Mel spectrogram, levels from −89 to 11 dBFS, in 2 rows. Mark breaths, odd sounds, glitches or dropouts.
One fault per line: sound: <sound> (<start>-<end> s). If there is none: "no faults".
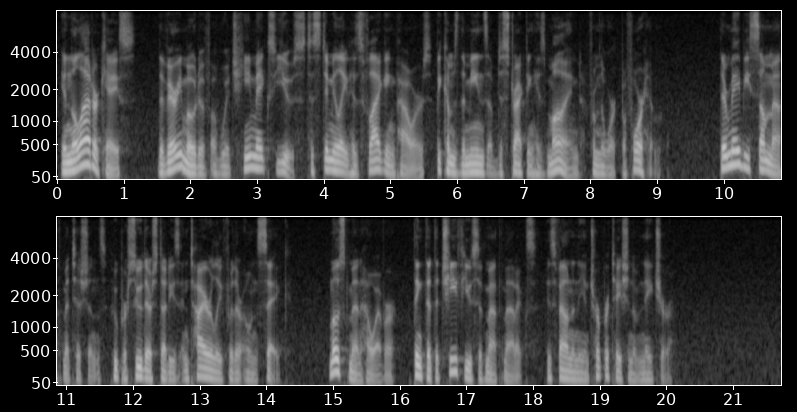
no faults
